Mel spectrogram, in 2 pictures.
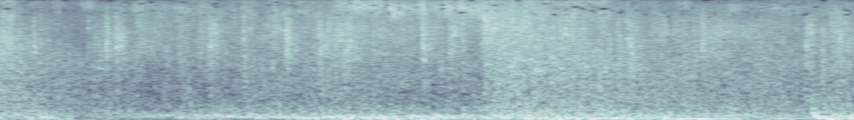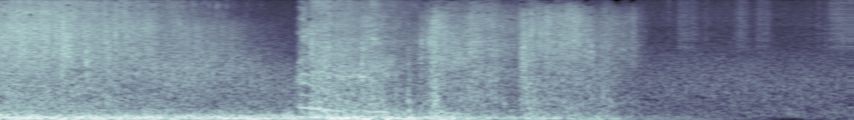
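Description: Molten lava roars and bubbles loudly.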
